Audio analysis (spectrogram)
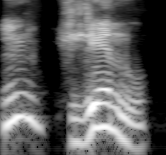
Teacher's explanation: Tá vendo que o G eu puxo com a entonação mais forte? Paroxítona.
